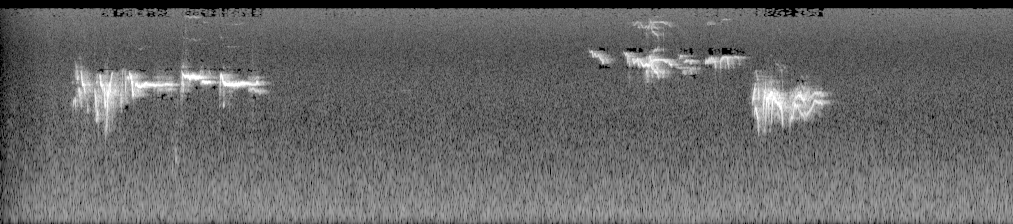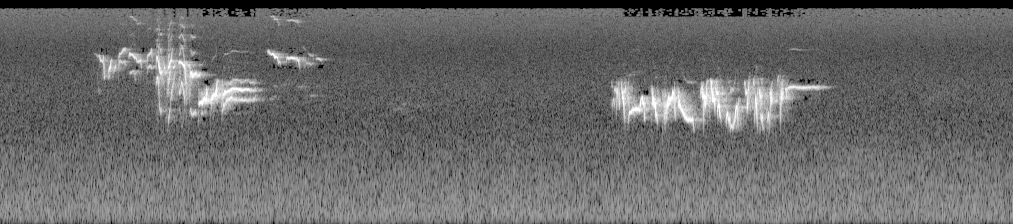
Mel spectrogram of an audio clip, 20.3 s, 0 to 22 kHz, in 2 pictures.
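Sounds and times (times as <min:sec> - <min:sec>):
European robin Erithacus rubecula: 0:00.7 - 0:02.8, 0:05.8 - 0:08.4, 0:11.0 - 0:14.5, 0:16.2 - 0:18.5.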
